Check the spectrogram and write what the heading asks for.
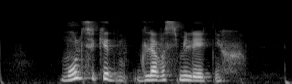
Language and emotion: Russian, neutral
